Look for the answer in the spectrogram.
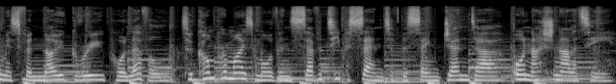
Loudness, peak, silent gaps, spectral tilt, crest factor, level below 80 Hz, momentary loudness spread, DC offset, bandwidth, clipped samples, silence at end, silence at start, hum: -17 LUFS; -4 dBFS; none; -4 dB/octave; 14 dB; -30 dBFS; 4 LU; under 0.1%; 16.5 kHz; under 0.1%; 0 s; 0 s; none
